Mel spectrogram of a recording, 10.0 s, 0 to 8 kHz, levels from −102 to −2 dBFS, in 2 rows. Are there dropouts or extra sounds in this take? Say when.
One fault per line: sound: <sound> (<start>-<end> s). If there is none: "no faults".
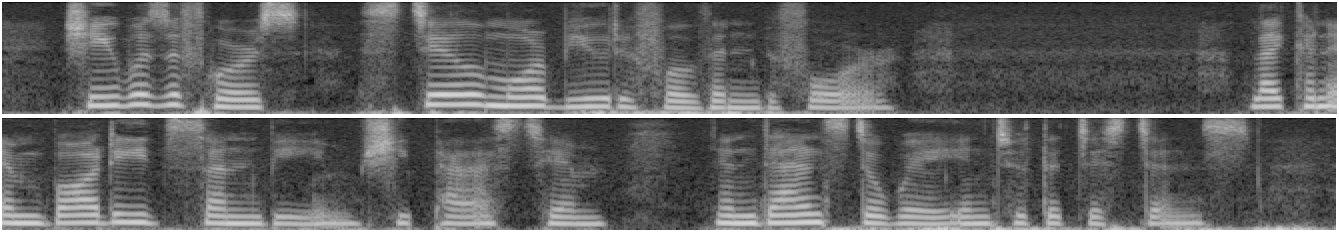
no faults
